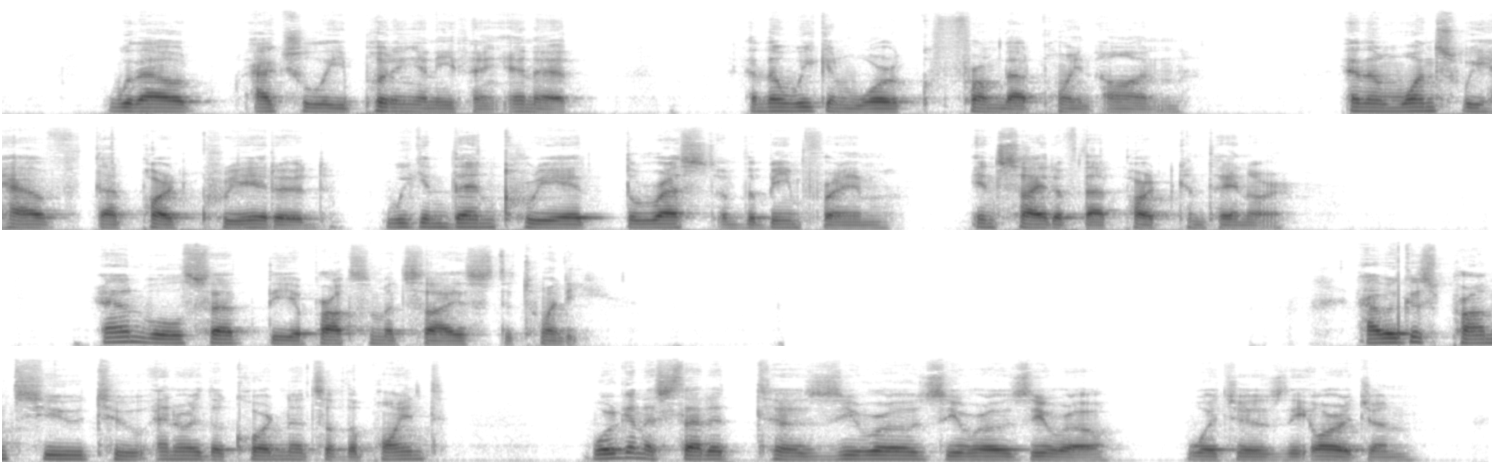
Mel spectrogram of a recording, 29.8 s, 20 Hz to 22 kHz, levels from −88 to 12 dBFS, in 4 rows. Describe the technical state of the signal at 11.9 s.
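At 11.9 s the signal is intact, with no dropout, distortion, glitch or other audible fault at that moment.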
